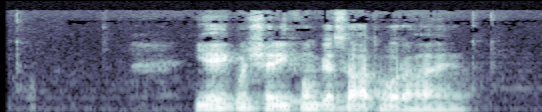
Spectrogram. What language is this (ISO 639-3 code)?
urd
